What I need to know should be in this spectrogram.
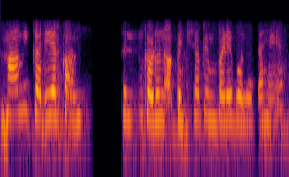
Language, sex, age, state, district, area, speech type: Marathi, female, 18-30, Maharashtra, Wardha, rural, conversation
